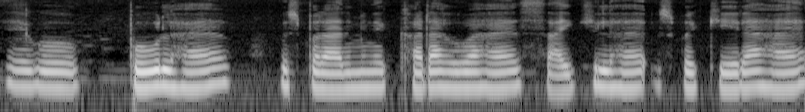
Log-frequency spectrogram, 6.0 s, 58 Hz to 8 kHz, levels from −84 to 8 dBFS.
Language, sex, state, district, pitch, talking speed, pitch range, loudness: Hindi, female, Bihar, West Champaran, 170 Hz, 140 wpm, 165-180 Hz, -16 LUFS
